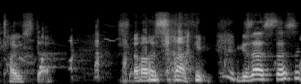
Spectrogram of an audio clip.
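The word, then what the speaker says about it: Towcester: right just outside Silverstone you've got toaster but it's spelled tester and then of course you got Lester and all that too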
